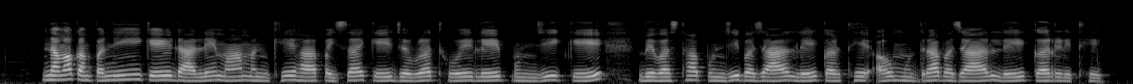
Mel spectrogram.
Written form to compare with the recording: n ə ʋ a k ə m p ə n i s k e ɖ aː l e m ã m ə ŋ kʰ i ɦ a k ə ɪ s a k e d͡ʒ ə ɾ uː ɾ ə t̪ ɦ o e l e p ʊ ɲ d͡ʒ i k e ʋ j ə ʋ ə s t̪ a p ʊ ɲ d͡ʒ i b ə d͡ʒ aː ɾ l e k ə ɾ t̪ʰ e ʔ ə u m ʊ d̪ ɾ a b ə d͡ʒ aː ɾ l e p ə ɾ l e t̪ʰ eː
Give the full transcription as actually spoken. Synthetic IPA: n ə ʋ a k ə m p ə n i k e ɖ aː l e m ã m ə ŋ kʰ e ɦ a p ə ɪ s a k e d͡ʒ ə ɾ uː ɾ ə t̪ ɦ o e l e p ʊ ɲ d͡ʒ i k e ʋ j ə ʋ ə s t̪ʰ a p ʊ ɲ d͡ʒ i b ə d͡ʒ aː ɾ l e k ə ɾ t̪ʰ e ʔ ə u m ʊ d̪ ɾ a b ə d͡ʒ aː ɾ l e k ə ɾ l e t̪ʰ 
